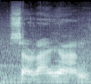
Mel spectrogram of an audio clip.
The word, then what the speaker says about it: Serangan: Now, you pronounce the word sarangan. Yeah, sarangan.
